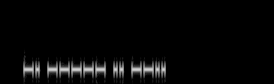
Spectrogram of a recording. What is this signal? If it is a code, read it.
Morse code, heard as a keyed tone, about 38 wpm, 700 Hz. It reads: N0IZ
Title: USA Call Signs - 4 Characters - Repeated 3x - 40wpm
